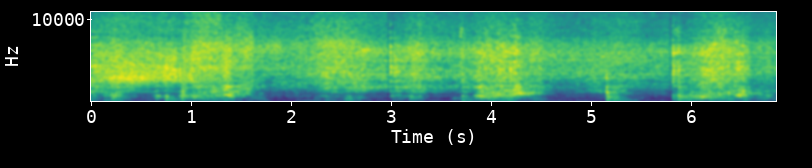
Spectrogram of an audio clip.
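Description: Mutton pieces sizzle and sauté in hot groundnut oil inside a pressure cooker, a steady loud frying hiss broken by repeated stirring scrapes and clatters.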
